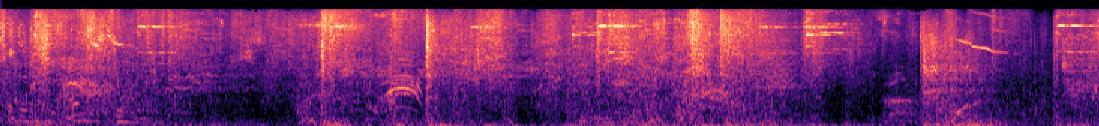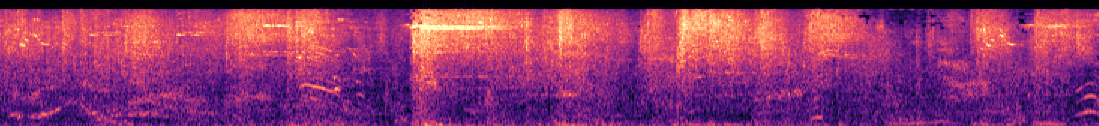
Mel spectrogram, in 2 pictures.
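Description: Fantasy spells whoosh and crackle, with clashing hits.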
